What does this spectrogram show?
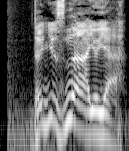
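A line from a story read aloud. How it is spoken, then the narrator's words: Growled. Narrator (Russian): рыкнул мужчина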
